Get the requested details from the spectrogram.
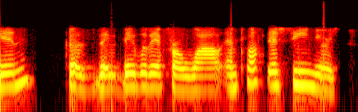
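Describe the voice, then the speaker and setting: Here a woman uses an ordinary speaking voice with fairly even intonation. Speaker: nursing home employee. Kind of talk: community board meeting.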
